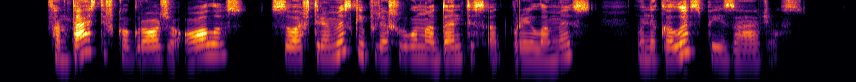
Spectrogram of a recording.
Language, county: Lithuanian, Vilnius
